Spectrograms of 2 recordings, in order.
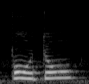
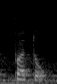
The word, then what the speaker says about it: poteau: Mais poteau, c'est la prononciation normale, mettons, mais les gens de Québec, la ville de Québec, sont connus pour dire poteau.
